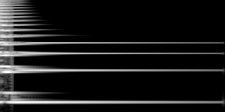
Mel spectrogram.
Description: Digi schop, FM; Polyend

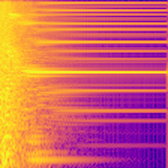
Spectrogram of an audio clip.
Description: Metalen perc, FM; Polyend

